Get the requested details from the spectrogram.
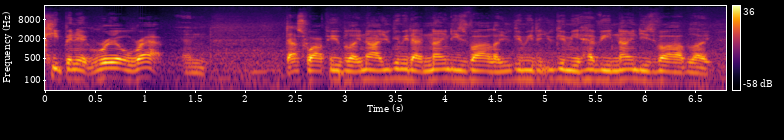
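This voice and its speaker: A man's fairly low, monotone voice with flat intonation over noticeable background noise. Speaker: rapper. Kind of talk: casual chat. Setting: recording studio.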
